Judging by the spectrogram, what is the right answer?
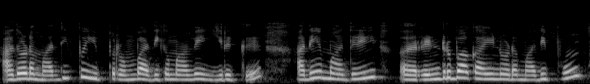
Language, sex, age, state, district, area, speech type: Tamil, female, 18-30, Tamil Nadu, Tiruppur, urban, spontaneous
